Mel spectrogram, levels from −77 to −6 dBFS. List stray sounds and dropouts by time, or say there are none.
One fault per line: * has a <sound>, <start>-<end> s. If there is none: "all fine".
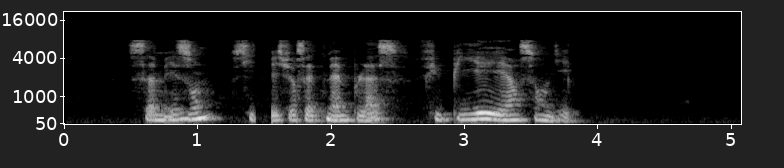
* has a dropout, 1.4-1.6 s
